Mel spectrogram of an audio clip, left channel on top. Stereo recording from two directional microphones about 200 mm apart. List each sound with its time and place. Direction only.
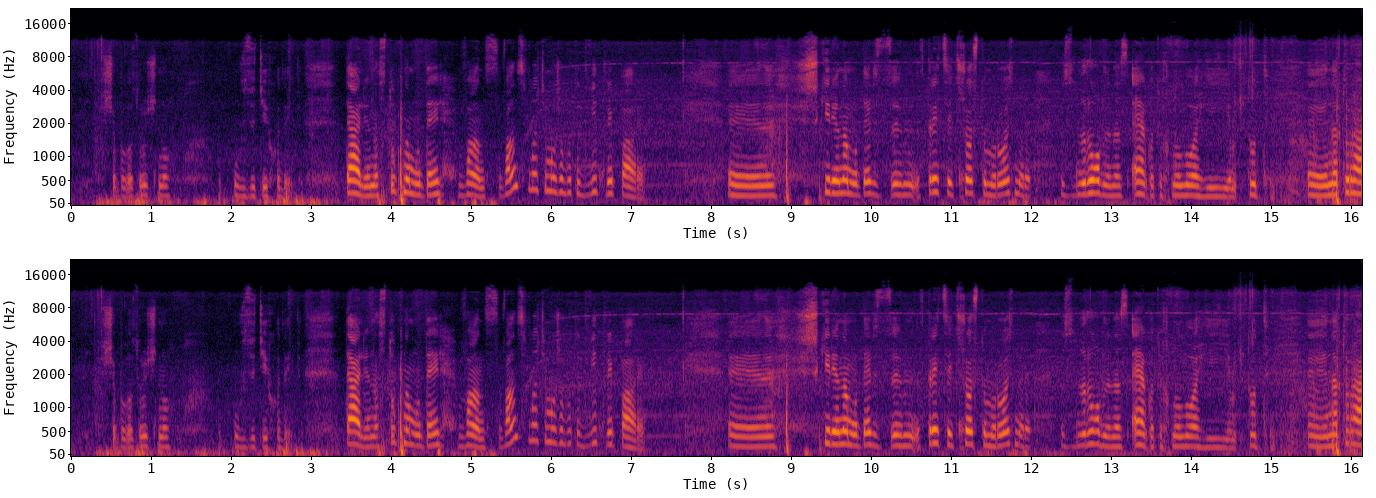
0.5 s speech: 10° left (ahead or behind)
2.1 s speech: 25° left (ahead or behind)
7.8 s a sound: 15° left (ahead or behind)
8.7 s speech: centre (ahead or behind)
9.0 s speech: 15° left (ahead or behind)
12.4 s speech: centre (ahead or behind)
12.7 s speech: 15° left (ahead or behind)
